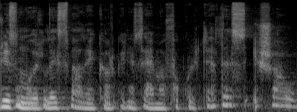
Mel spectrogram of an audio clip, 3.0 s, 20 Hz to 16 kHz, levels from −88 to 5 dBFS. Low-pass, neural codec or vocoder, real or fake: 14.4 kHz; none; real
